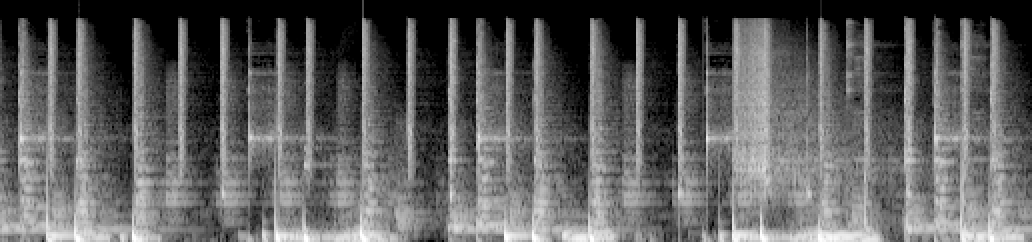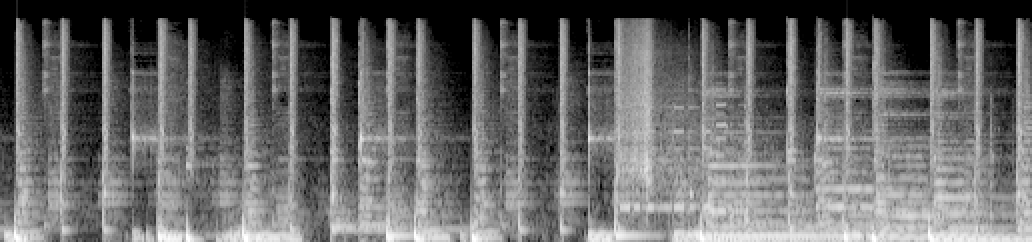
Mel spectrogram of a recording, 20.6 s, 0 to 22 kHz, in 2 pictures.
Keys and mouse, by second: 0.2 click, 2.1 click, 3.5 click, 6.8 click, 8.5 click, 9.6 click, 10.2 click, 11.6 click, 13.2 click, 14.7 click, 16.6-20.2 drag.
